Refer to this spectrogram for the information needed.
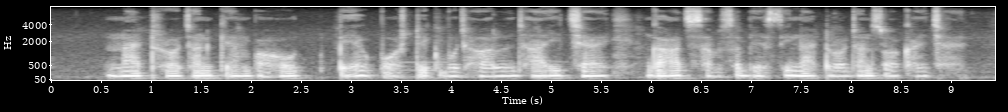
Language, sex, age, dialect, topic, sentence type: Maithili, male, 18-24, Bajjika, agriculture, statement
